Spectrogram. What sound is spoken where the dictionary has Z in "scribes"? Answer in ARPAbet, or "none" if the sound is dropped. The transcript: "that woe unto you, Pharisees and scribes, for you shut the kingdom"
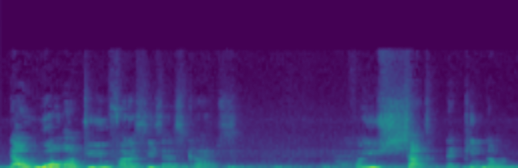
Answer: S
